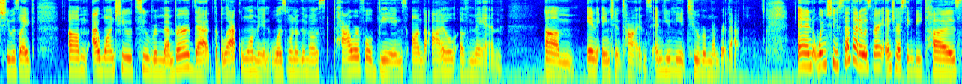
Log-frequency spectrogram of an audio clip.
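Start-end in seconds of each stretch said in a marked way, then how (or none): none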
